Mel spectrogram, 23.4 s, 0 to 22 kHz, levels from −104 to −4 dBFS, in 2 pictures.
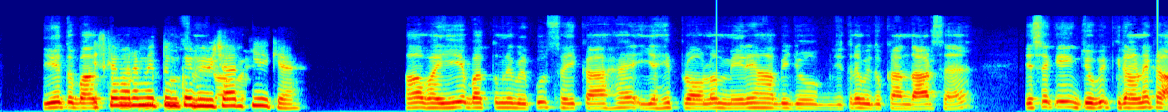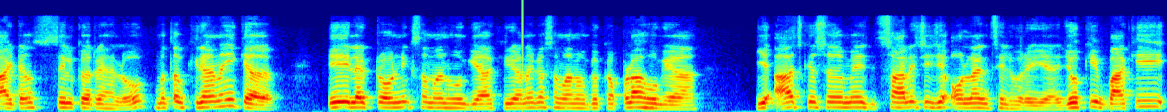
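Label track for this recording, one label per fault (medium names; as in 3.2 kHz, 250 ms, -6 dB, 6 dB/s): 7.160000	7.160000	pop -13 dBFS
11.570000	11.570000	pop -7 dBFS
16.900000	16.900000	pop -6 dBFS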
